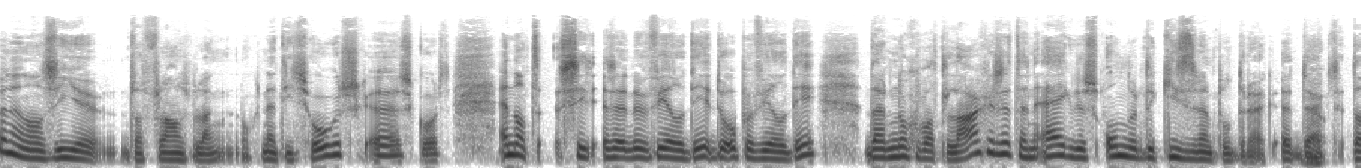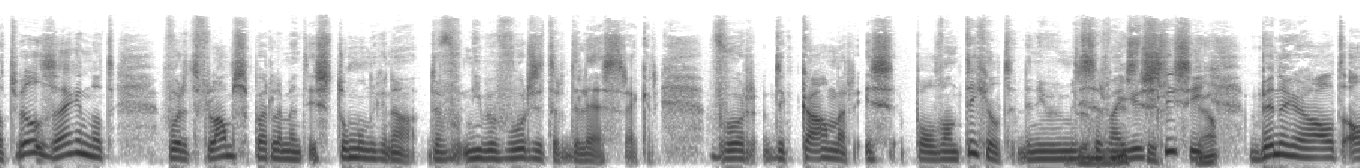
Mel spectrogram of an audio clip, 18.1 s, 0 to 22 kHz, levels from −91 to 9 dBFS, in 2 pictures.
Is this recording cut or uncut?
uncut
